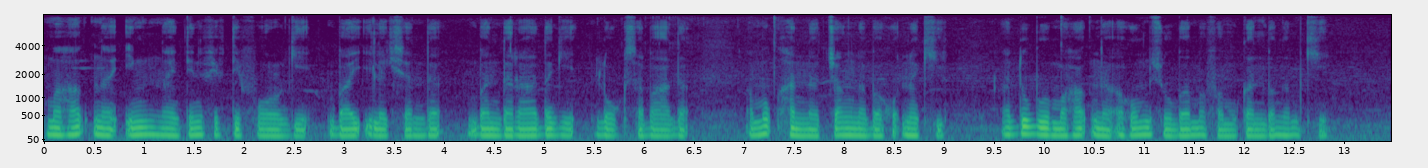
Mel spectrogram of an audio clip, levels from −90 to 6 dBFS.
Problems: background sounds at intervals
